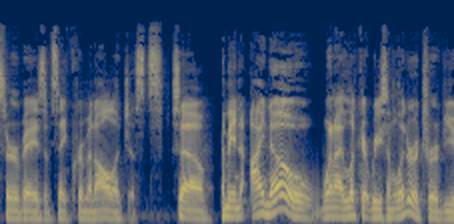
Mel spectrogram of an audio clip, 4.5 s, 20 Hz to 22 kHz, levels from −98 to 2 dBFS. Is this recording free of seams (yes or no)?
no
